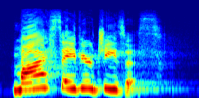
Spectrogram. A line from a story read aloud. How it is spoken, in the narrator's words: cried, stunned to see him, stunned to personally meet him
